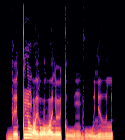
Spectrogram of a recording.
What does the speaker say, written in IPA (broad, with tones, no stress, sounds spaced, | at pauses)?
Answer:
b e˧ l t ĩ˥ lˠ e˧ ɾ o˧ lˠ e˧ l ø˧ t uː˩ m b uː˩ lʲ ɯ˥ l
